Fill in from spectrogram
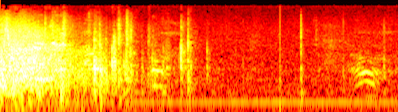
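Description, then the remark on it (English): A single loud gunshot that hits a gun held by another man bursts out at the start and rumbles away over a second, followed by a few sharp clicks and knocks, with a faint bird coo near the end. “I hit the gun.”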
